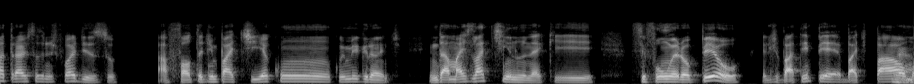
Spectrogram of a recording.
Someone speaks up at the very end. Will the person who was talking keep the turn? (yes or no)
yes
